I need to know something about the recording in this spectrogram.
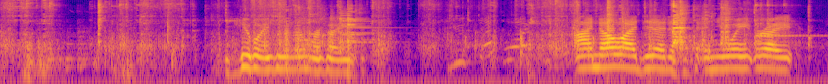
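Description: Metal hooks clink and rattle as they are handled.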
